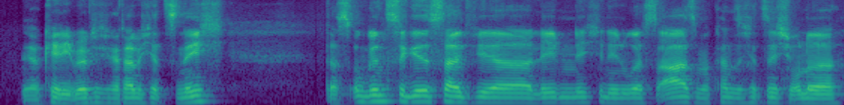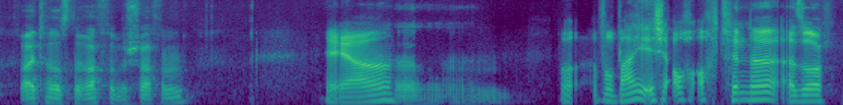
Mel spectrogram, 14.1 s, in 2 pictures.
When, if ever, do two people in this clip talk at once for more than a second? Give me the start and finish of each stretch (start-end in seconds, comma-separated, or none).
none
